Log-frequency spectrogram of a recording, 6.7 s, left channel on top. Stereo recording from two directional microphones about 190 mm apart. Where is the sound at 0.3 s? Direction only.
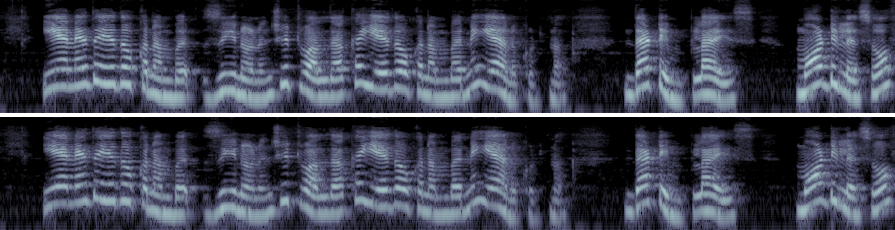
30° left (ahead or behind).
